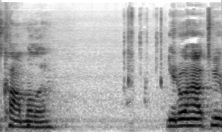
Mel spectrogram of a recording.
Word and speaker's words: Kamala: that Kamala is trying to legalize it'sa it's Kamala you don't have to be racist it's Kamala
